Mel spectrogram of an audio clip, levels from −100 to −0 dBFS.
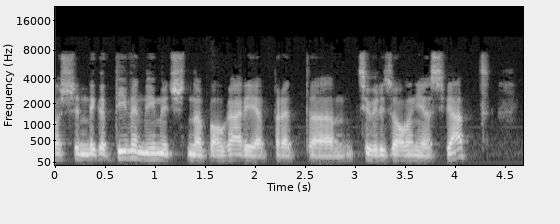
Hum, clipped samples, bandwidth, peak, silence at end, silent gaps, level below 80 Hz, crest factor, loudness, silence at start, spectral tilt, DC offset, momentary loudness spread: none; under 0.1%; 8 kHz; -6 dBFS; 0.35 s; none; -62 dBFS; 14 dB; -19 LUFS; 0 s; -5 dB/octave; under 0.1%; 5 LU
